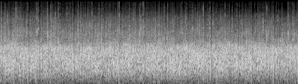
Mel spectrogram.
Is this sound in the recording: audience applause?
yes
